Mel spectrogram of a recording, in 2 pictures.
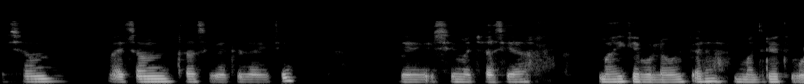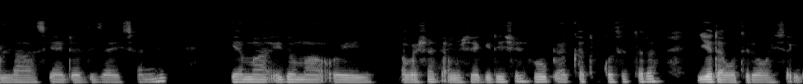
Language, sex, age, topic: Gamo, male, 18-24, government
